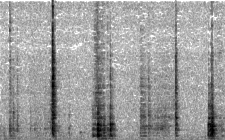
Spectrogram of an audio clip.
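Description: A few faint, sharp clicks of small plastic toy soldier figures being picked up and set down on a hard surface: the clearest about half a second in, a quick pair near one second, and a lighter one near the end.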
